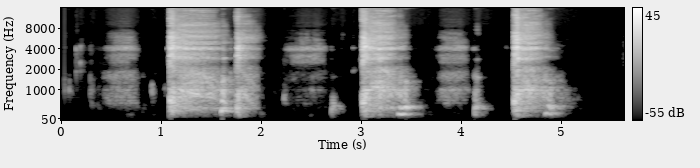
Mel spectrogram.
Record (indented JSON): {
  "three_cough_length": "5.6 s",
  "three_cough_amplitude": 32528,
  "three_cough_signal_mean_std_ratio": 0.44,
  "survey_phase": "alpha (2021-03-01 to 2021-08-12)",
  "age": "45-64",
  "gender": "Female",
  "wearing_mask": "No",
  "symptom_cough_any": true,
  "symptom_shortness_of_breath": true,
  "smoker_status": "Ex-smoker",
  "respiratory_condition_asthma": true,
  "respiratory_condition_other": false,
  "recruitment_source": "REACT",
  "submission_delay": "8 days",
  "covid_test_result": "Negative",
  "covid_test_method": "RT-qPCR"
}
